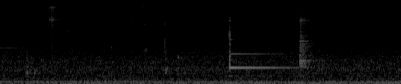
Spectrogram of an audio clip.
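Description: Faint clicks from a handheld dynamic microphone's XLR connector being plugged in and handled, over a low steady hum. A little past two seconds in, a short steady electronic beep sounds for under a second and stops with a click.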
